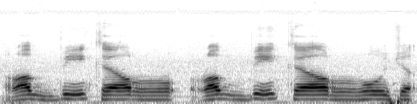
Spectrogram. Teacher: Rabbika ra yang ada syaddah tu lagi tebal lah.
